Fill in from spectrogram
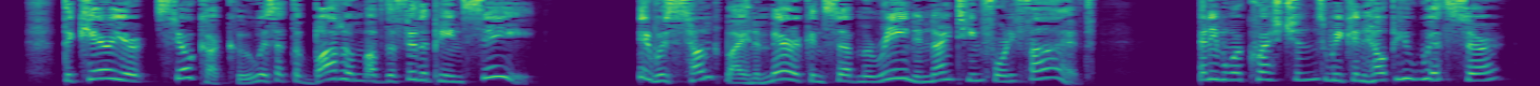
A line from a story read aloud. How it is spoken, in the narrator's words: she said in a giggling voice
